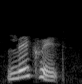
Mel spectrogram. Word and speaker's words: liquid: liquid 既是形容词又是名词，两个字母 I 的读音都是短的 E。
